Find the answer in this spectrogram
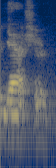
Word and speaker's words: Jasher: Uh the book of Jasher um or Yasher would be the proper pronunciation speaks of that situation right with uh Sarah and um Ishach.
